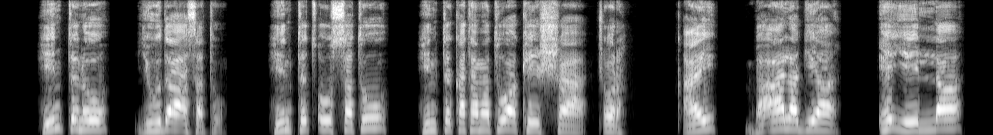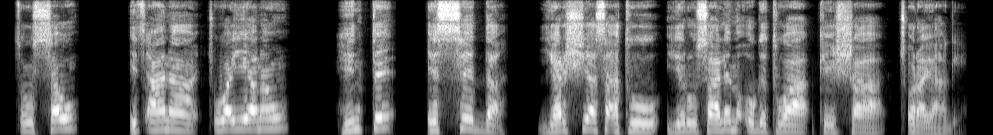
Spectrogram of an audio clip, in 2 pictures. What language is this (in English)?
Dawro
